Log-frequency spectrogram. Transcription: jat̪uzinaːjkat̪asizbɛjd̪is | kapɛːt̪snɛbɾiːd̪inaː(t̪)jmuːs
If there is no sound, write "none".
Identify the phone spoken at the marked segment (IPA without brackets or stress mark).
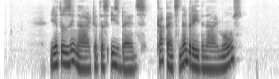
none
